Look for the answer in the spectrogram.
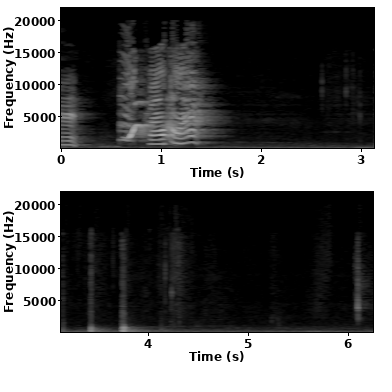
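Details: Indoor pet Indian ringneck parakeet gives a brief burst of two squeaky, wavering talking syllables near the start, then a few soft knocks and clicks in an otherwise quiet room.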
